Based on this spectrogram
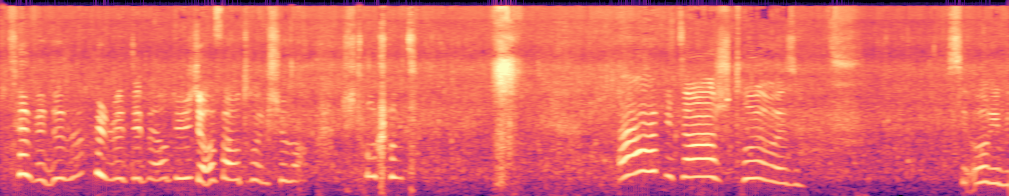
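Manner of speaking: high, tearful speech while crying. Finally finding the trail after two hours lost, crying while talking. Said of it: "je pleure tellement".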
